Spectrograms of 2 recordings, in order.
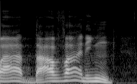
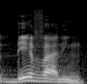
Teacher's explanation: o hebraico reduz a vogal passando a um shiwa vocálico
